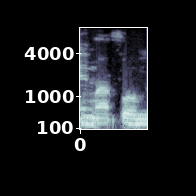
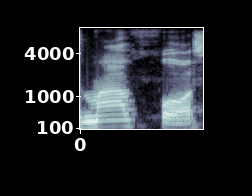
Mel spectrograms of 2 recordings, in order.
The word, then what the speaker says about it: Mafo: uh, it's Mafo. So the FO is four, like you're saying. – Four. – four yeah. Mafo.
